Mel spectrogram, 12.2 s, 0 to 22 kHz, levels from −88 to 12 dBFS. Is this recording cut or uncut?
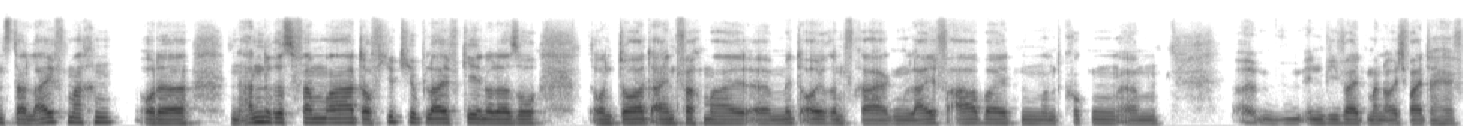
uncut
